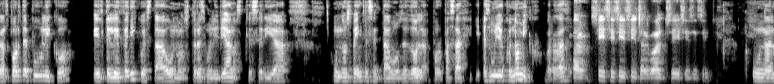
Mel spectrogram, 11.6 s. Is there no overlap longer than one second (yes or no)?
yes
